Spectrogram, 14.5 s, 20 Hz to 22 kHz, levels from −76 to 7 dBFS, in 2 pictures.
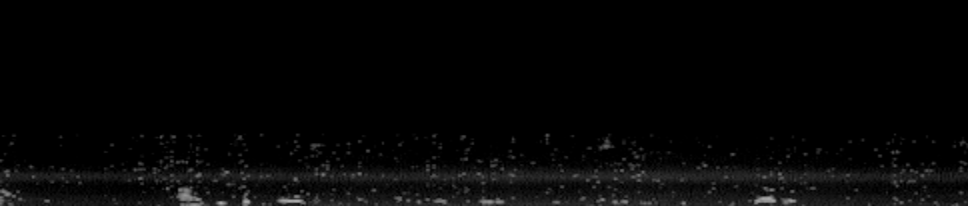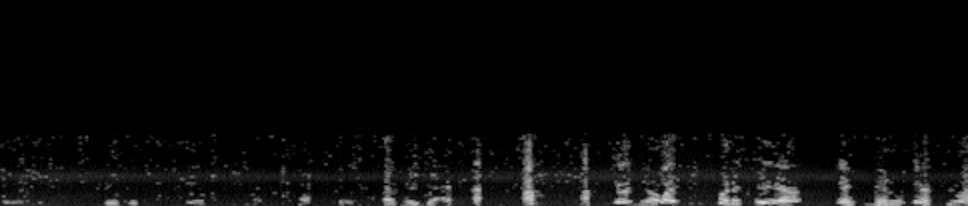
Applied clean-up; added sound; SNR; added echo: classical method spectral subtraction.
